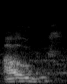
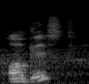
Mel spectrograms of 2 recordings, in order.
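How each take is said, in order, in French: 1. Il se prononce à l'allemande. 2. Il se prononce à l'anglaise. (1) "comme les Allemands" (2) "c'est le A U français"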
